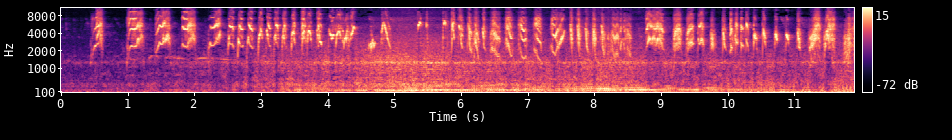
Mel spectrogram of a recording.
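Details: Long-tailed shrike, trotol form, singing energetically as lure or master song: spaced harsh notes that speed into a long, rapid, even rattle of sharp chips.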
